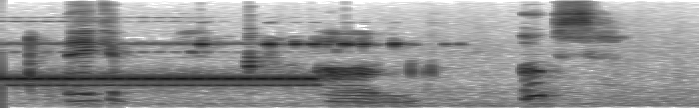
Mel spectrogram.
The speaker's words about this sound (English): that's my phone. That's the other phone.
